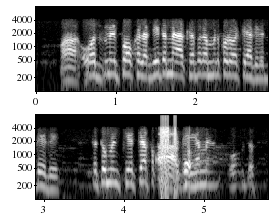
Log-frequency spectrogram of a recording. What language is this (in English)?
Punjabi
